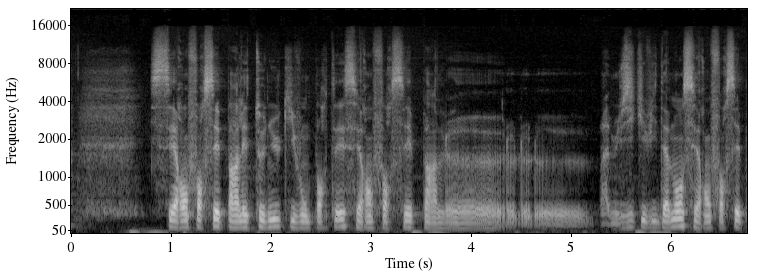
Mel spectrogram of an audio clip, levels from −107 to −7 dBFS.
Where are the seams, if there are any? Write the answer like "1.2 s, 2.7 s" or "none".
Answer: 4.3 s, 5.3 s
